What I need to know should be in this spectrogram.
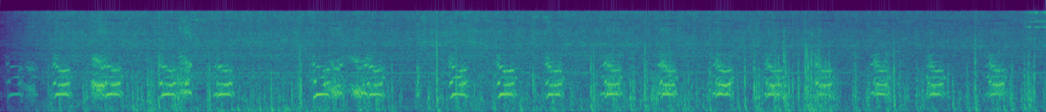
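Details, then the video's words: Three excited beagles riding in a customised moped sidecar on a road trip in Phetchabun, Thailand, bark in quick repeated yelps, roughly two per second in bursts, over steady engine and wind rumble. "Excited beagles enjoy some breeze as they go on road trip"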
